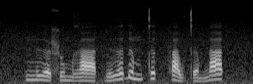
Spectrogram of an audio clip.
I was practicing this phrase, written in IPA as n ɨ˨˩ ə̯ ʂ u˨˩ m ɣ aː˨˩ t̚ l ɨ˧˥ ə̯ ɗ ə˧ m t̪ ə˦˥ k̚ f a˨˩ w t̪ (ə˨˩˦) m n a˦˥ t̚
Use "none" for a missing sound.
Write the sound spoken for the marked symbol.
ə˨˩˦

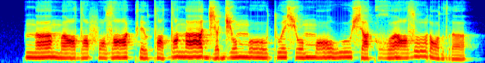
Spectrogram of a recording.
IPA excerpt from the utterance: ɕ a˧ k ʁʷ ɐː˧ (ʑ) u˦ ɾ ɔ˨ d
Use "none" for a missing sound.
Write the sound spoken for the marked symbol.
zˤ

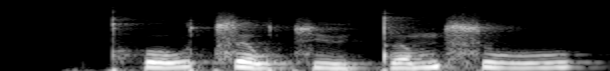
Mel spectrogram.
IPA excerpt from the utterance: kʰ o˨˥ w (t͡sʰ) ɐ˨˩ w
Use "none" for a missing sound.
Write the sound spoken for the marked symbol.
t͡s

